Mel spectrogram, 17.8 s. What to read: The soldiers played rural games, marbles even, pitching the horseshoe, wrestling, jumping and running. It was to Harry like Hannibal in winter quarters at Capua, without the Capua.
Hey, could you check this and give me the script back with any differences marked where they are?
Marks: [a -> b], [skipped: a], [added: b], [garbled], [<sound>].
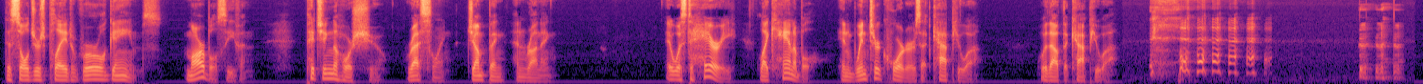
The soldiers played rural games, marbles even, pitching the horseshoe, wrestling, jumping and running. It was to Harry like Hannibal in winter quarters at Capua, without the Capua. [laugh] [laugh]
